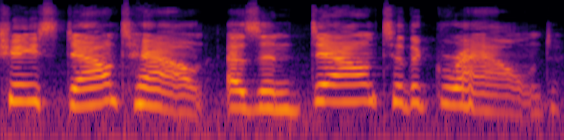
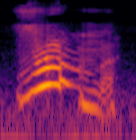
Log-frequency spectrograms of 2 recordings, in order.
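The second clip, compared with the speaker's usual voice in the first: high-pitched vroom; quick, high motor noise; engine vroom; 10 semitones higher than usual. A narrator's reading. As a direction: imitate a revving engine. Imitated engine noise in story.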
